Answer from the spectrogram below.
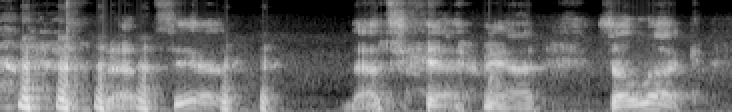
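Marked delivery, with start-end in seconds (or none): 0.1-1.2 high, laughing voice; laughing agreement. Real, not acted. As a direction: laugh through the words. Laughs along at co-host's joke.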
